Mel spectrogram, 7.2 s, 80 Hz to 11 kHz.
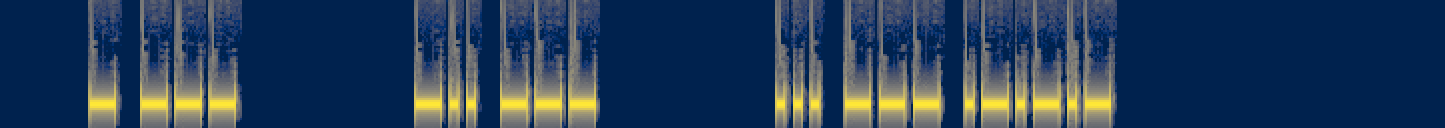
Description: Morse code, heard as a keyed tone, about 28 wpm, 700 Hz. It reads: TO DO SO.
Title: 3x Word-Spacing - Sentences from Top 500 Words - 28wpm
